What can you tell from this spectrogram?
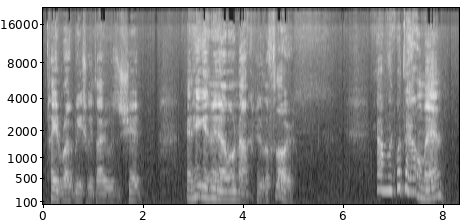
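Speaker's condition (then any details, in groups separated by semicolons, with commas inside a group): Brain injury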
